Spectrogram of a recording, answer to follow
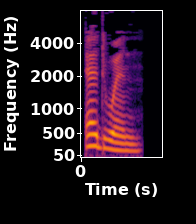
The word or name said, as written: edwin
